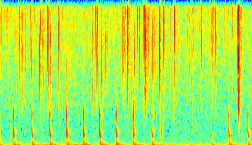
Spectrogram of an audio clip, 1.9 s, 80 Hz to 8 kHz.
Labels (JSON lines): {"label": "biophony, knock", "recorder": "SoundTrap 300"}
